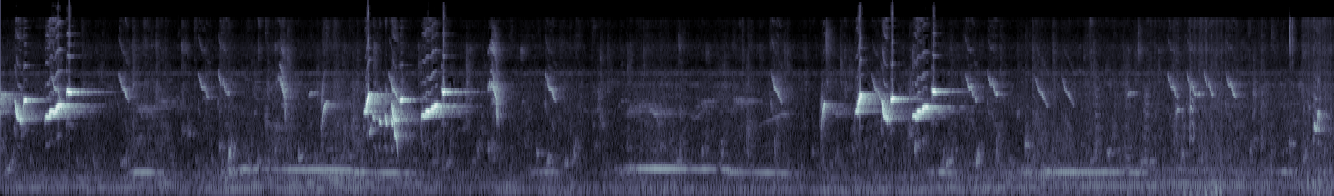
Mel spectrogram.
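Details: Black-capped bulbul song played as a lure to get reluctant caged birds singing: bright, bubbling whistled phrases, rising then falling, in bursts about every four seconds, with soft low background warbling between them.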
